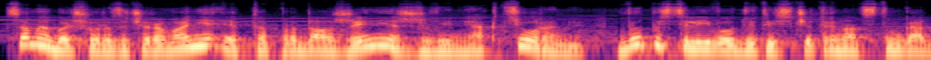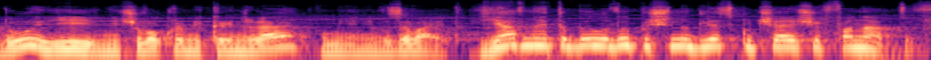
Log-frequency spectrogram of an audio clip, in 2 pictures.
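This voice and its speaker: A man's voice: on the high side, big pitch swings, fast talker, hardly any pauses, darkish tone, faint music behind. A man narrating a casual cartoon review in a chatty, slangy, opinionated way. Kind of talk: casual video-essay narration.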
